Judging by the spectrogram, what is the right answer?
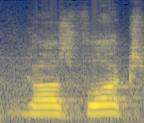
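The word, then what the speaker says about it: Gauss Flux: Gauze Flux rhymes with sucks.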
